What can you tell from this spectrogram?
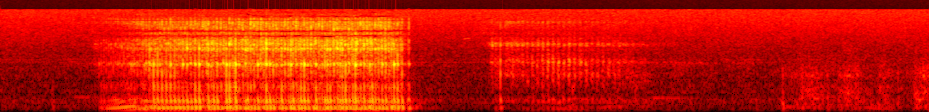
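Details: Loud, rattling snore lasting about a second and a half, then quieter, softly noisy breathing from a sleeping, crashed-out puppy: snoring.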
